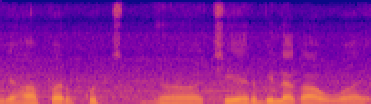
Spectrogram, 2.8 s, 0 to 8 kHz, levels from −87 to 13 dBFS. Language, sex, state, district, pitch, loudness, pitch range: Hindi, male, Uttar Pradesh, Ghazipur, 110 Hz, -20 LUFS, 105-120 Hz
